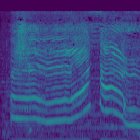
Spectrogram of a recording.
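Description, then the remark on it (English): A whale moaning sound effect, presented as a whale being milked: two long, loud, wavering calls with sliding pitch, the first rising and falling over more than a second, the second starting high and gliding down. “That's the happy sound of a whale being milked.”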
